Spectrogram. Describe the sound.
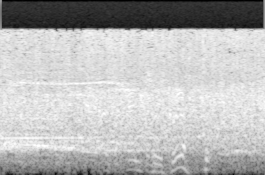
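Loud, sustained applause fills the whole stretch as a dense, steady wash of clapping, with a brief voice rising and falling faintly beneath it partway through.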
